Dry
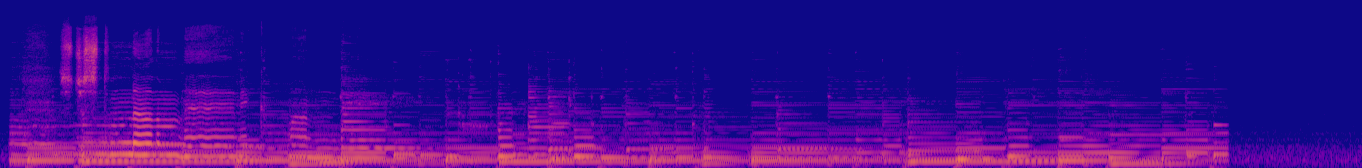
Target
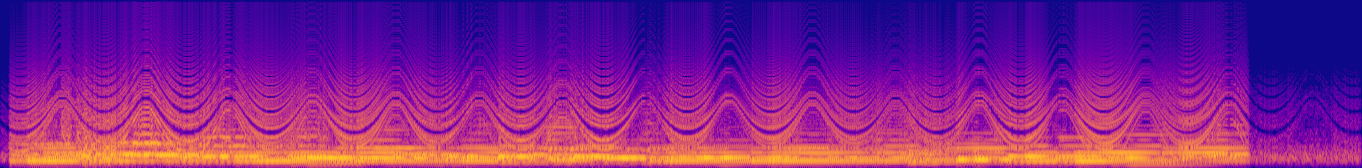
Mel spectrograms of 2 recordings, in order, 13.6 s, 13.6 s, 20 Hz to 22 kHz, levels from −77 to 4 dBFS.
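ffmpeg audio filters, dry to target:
-filter_complex "[0:a]aecho=1:1:163.3|204.1:0.631|1,asplit=2[s0][s1];[s1]acompressor=threshold=0.0158:ratio=6,volume=1.19[s2];[s0][s2]amix=inputs=2:normalize=0,acrusher=samples=37:mix=1:aa=0.000001:lfo=1:lforange=37:lforate=1.2,highpass=f=180:w=0.5412,highpass=f=180:w=1.3066,bass=f=250:g=10,treble=f=4000:g=-14,alimiter=level_in=4.47:limit=0.891:release=50:level=0:latency=1,volume=0.891"

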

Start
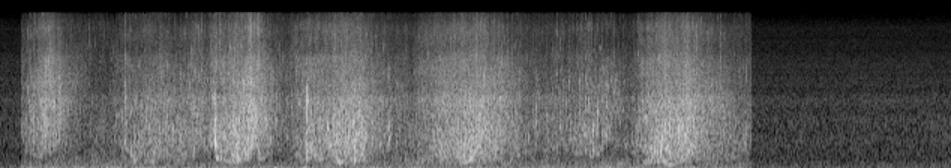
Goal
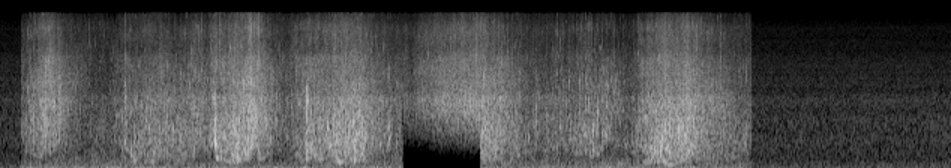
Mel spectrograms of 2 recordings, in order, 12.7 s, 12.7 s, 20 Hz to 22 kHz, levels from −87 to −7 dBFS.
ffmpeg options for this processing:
-filter_complex "[0:a]asplit=3[s0][s1][s2];[s0]afade=t=out:st=5.36:d=0.02[s3];[s1]highpass=f=1300:w=0.5412,highpass=f=1300:w=1.3066,afade=t=in:st=5.36:d=0.02,afade=t=out:st=6.4:d=0.02[s4];[s2]afade=t=in:st=6.4:d=0.02[s5];[s3][s4][s5]amix=inputs=3:normalize=0,volume=0.668"

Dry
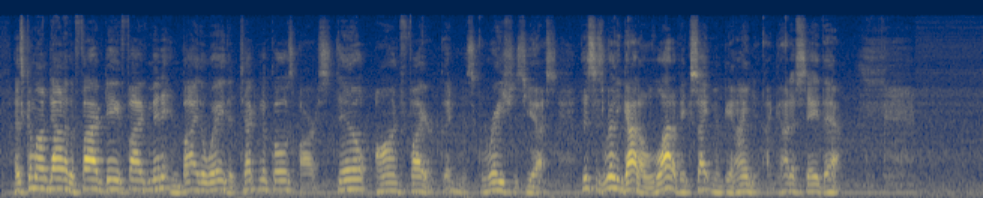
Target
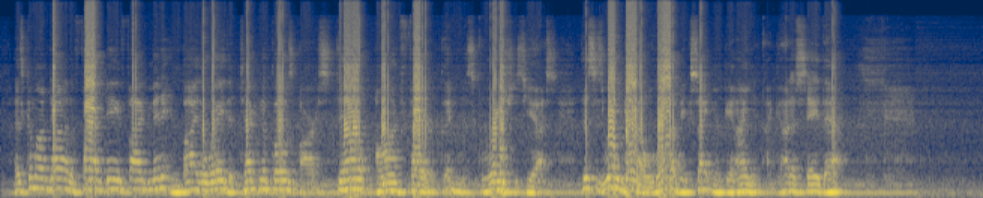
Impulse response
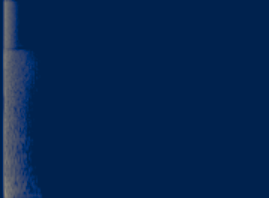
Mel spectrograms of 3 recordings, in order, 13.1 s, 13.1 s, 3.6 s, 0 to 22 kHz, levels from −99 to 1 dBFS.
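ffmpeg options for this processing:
-filter_complex "[0:a]acrusher=bits=9:mode=log:mix=0:aa=0.000001,dynaudnorm=f=430:g=9:m=2.99,aeval=exprs='(mod(3.55*val(0)+1,2)-1)/3.55':c=same,asplit=2[s0][s1];[s1]tiltshelf=f=850:g=5.5[s2];[1:a]atrim=start_sample=2205,afade=t=out:st=0.2:d=0.01,atrim=end_sample=9261[s3];[s2][s3]afir=irnorm=-1:irlink=0,volume=0.501[s4];[s0][s4]amix=inputs=2:normalize=0,volume=0.75"

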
